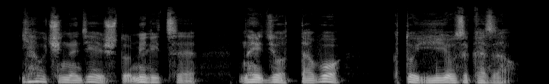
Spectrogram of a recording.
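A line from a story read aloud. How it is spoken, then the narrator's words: Sad. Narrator (Russian): Грустно сказал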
